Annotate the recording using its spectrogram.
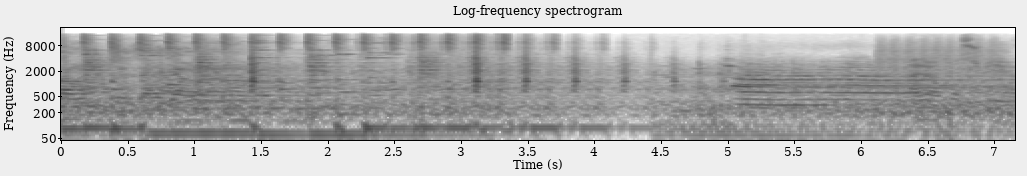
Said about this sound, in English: Saint Jacques, morning train. The morning train. The morning train.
